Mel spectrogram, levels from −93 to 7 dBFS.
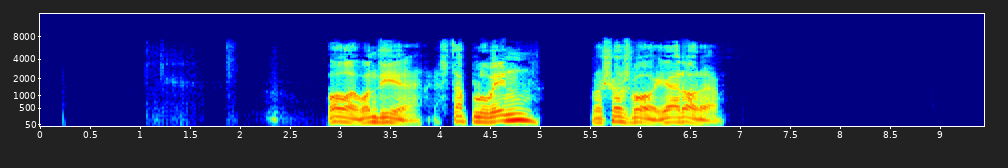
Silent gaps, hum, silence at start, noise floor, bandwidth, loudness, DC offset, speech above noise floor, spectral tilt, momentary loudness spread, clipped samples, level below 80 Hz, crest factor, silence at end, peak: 5.05-5.48 s; none; 2.9 s; -69 dBFS; 7.4 kHz; -14 LUFS; under 0.1%; 56 dB; -7.5 dB/octave; 12 LU; under 0.1%; -46 dBFS; 16 dB; 2.65 s; -2 dBFS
